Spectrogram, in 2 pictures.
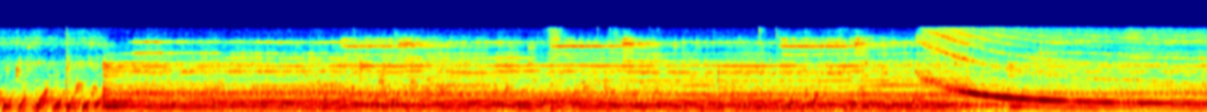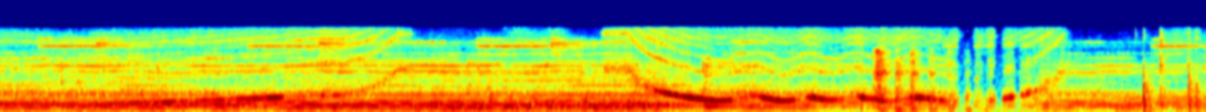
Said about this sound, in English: I thought that the slide whistle underwater was just too much for it to handle. Because that's what the opening movie sounded like. The opening of the movie sounded like this.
